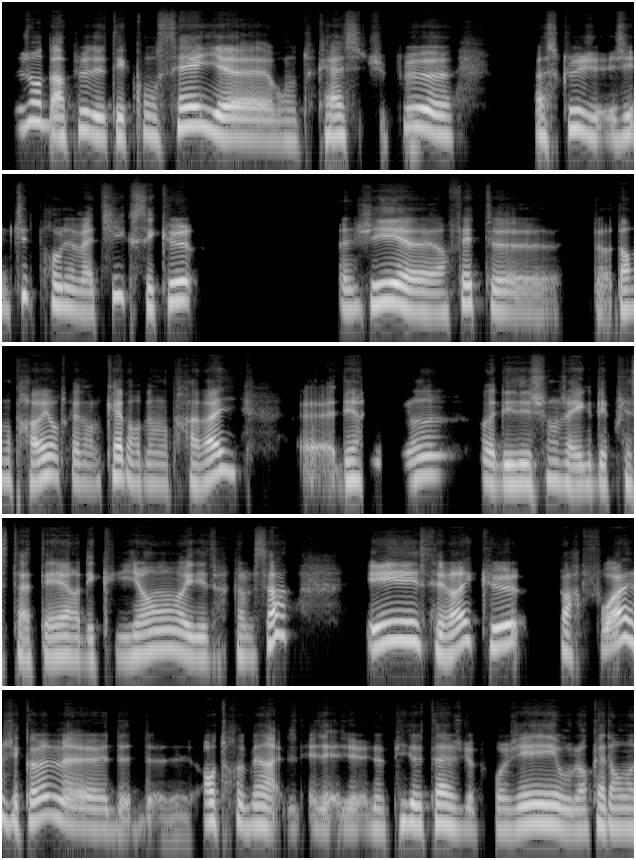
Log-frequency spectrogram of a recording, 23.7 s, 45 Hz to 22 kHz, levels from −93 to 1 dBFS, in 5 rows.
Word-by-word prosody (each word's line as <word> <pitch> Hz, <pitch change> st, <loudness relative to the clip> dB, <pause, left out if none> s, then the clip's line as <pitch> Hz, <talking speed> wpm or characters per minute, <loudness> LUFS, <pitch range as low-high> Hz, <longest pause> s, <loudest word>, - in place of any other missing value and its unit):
besoin 270 Hz, +5 st, +1 dB
d'un 185 Hz, -, +4 dB
peu 200 Hz, +5 st, -1 dB
de 165 Hz, -, +3 dB
tes 155 Hz, -1 st, -1 dB
conseils, 210 Hz, +4 st, +3 dB
heu, 75 Hz, -, +5 dB
ou 140 Hz, -, -9 dB
en 140 Hz, -, -9 dB
tout -, -, -17 dB
cas, 165 Hz, 0 st, 0 dB
si -, -, -10 dB
tu 135 Hz, -, -14 dB
peux, 220 Hz, +6 st, +2 dB
heu, 165 Hz, -, -7 dB, 0.6 s
parce -, -, -4 dB
que 205 Hz, -1 st, 0 dB
j'ai 160 Hz, -, -4 dB
j'ai 165 Hz, +3 st, -1 dB
une -, -, -9 dB
petite 235 Hz, +7 st, -5 dB
problématique, 170 Hz, -, -2 dB
c'est 160 Hz, -, -2 dB
que 205 Hz, +5 st, +3 dB, 1.1 s
j'ai, 185 Hz, +5 st, +4 dB
heu, 145 Hz, -3 st, +2 dB
en 140 Hz, -, -5 dB
fait, 185 Hz, +4 st, -2 dB
heu, 65 Hz, -, -4 dB, 0.3 s
d -, -, -7 dB
dans 155 Hz, 0 st, +1 dB
mon 160 Hz, -, -5 dB
travail, 155 Hz, +4 st, +2 dB
en 190 Hz, -, -1 dB
tout -, -, -18 dB
cas 155 Hz, -, -2 dB
dans 140 Hz, -1 st, -8 dB
le 150 Hz, -, -15 dB
cadre 170 Hz, -4 st, +1 dB
de 145 Hz, -, -8 dB
mon 140 Hz, -1 st, -8 dB
travail, 175 Hz, +12 st, +1 dB, 0.5 s
heu, -, -, -5 dB
des 160 Hz, 0 st, 0 dB, 0.4 s
réunions, 190 Hz, +5 st, -1 dB, 0.4 s
des 140 Hz, +1 st, +1 dB
échanges 155 Hz, +2 st, -3 dB
avec 135 Hz, +1 st, 0 dB
des 140 Hz, -1 st, -2 dB
prestataires, 140 Hz, +1 st, -2 dB
des 130 Hz, -, -4 dB
clients 160 Hz, +7 st, -1 dB
et 150 Hz, -, +4 dB
des 135 Hz, -, -1 dB
trucs 130 Hz, -1 st, -15 dB
comme 140 Hz, -2 st, -6 dB
ça 290 Hz, -, +3 dB, 0.6 s
et 235 Hz, +5 st, +6 dB
c'est 160 Hz, -, 0 dB
vrai 210 Hz, +11 st, +4 dB
que, 210 Hz, -1 st, +4 dB, 0.3 s
parfois, 260 Hz, -, +3 dB
j'ai 175 Hz, -5 st, -2 dB
quand 175 Hz, -, +1 dB
même, 210 Hz, -1 st, +2 dB
heu, 140 Hz, -5 st, +1 dB
de 130 Hz, -, -7 dB
de 105 Hz, -8 st, -15 dB
entre 175 Hz, -1 st, -1 dB
ben, 155 Hz, -2 st, +1 dB
l 135 Hz, -, -16 dB
les 70 Hz, -2 st, -5 dB
les 70 Hz, 0 st, -6 dB
le 140 Hz, -, -6 dB
pilotage 160 Hz, 0 st, 0 dB
de -, -, -5 dB
projets 150 Hz, +5 st, +1 dB
ou 140 Hz, -3 st, 0 dB
l'encadrement 145 Hz, +2 st, -2 dB
155 Hz, 200 wpm, -23 LUFS, 140-185 Hz, 1.1 s, et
